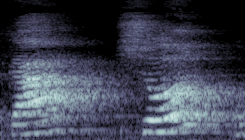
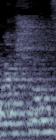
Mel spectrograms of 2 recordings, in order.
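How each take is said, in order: First: "cachorro" split slowly into its syllables. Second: Said in the usual way. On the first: Shown as a demonstration. Teacher showing the class syllable separation, "cachorro" said slowly in pieces. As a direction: break "cachorro" up with clear gaps between syllables. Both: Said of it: "se nós fôssemos separar".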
